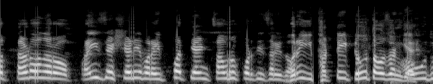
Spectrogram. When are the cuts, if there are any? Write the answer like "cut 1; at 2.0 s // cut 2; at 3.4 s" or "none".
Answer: cut 1; at 3.1 s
